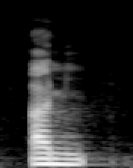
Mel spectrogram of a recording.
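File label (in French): "ami" French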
